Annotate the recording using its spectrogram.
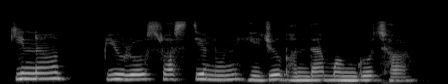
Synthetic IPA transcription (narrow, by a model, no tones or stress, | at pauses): kinʌ | pjuɾoswast̪ʰjʌnunɦĩd͡zobʱʌnd̪amʌŋɡot͡sʰʌ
